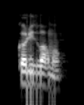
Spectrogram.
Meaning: collusively
- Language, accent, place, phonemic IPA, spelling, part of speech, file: French, France, Lyon, /kɔ.ly.zwaʁ.mɑ̃/, collusoirement, adverb, LL-Q150 (fra)-collusoirement.wav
